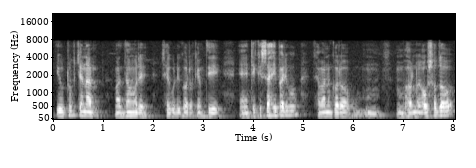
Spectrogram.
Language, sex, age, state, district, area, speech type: Odia, male, 45-60, Odisha, Mayurbhanj, rural, spontaneous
